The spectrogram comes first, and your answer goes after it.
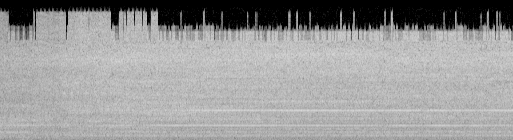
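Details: Hitachi household water pump that kept cutting in and out, after a new plastic air supply pipe and re-priming with water to purge air: smooth, even hum with a steady whirr, no surging or cycling; running normally.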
